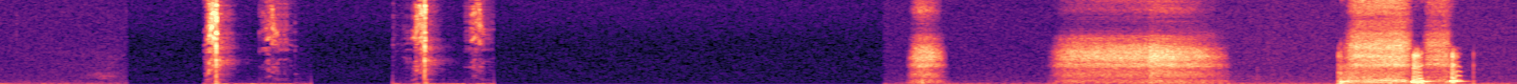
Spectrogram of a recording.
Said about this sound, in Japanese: ねえ、そのゴムしっかり握ってて。そう。で、私が結び目の部分をハサミで切っちゃうね。よいしょっと。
